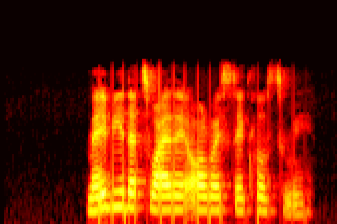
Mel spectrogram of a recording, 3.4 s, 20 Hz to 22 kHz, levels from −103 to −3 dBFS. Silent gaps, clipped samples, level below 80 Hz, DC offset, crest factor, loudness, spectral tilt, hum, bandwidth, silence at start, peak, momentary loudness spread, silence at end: none; under 0.1%; -62 dBFS; under 0.1%; 20 dB; -23 LUFS; -2.5 dB/octave; none; 8 kHz; 0.85 s; -6 dBFS; 19 LU; 0.35 s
